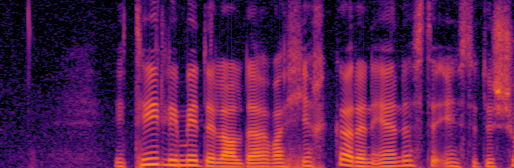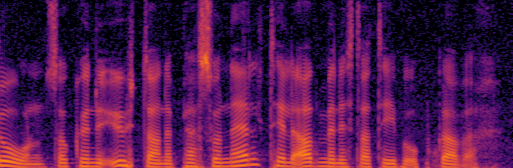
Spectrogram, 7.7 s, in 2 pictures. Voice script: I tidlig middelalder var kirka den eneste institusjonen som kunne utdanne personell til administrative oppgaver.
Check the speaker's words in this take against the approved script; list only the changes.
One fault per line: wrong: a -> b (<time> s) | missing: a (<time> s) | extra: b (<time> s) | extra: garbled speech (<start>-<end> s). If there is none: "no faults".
no faults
